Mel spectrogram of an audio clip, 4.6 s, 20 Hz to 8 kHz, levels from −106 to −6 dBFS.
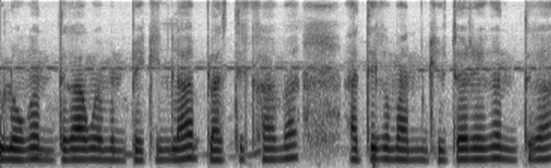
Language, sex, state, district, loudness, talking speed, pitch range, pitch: Wancho, female, Arunachal Pradesh, Longding, -19 LUFS, 155 wpm, 175-190 Hz, 185 Hz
